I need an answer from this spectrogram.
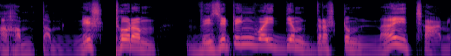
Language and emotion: Sanskrit, angry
